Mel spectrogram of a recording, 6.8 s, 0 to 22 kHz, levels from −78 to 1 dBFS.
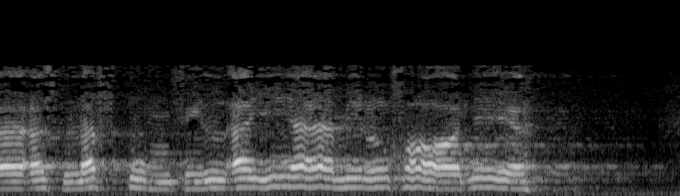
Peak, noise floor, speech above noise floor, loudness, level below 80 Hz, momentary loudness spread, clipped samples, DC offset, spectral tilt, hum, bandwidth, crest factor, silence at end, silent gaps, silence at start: -8 dBFS; -54 dBFS; 32 dB; -23 LUFS; -60 dBFS; 12 LU; under 0.1%; under 0.1%; -11 dB/octave; none; 5.8 kHz; 16 dB; 0.9 s; none; 0 s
